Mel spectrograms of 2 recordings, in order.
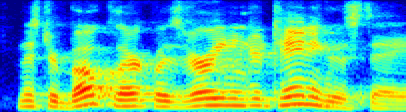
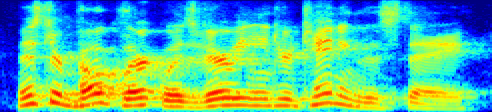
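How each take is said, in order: First: It is read plainly, with less emphasis. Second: It is read with more emphasis.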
